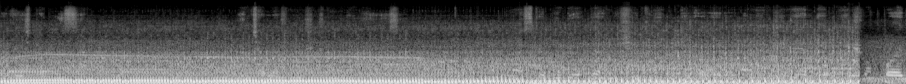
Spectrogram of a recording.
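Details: Robin small single-cylinder engine runs loud and steady at constant speed with an even rapid beat after ignition coil repair; it had failed to start and now starts and runs normally.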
